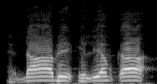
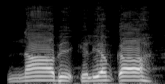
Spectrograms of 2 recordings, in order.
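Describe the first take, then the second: No difference in how they are said.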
